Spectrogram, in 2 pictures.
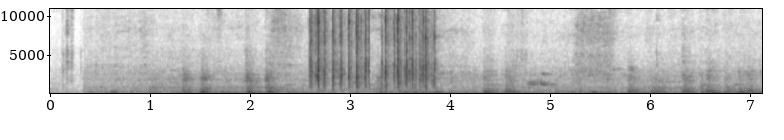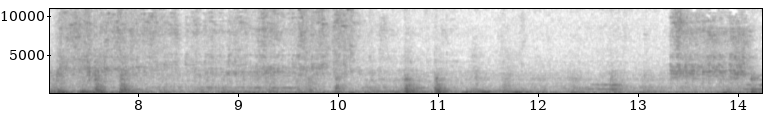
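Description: Interior of a Nankai Railway train running: a steady low rumble with the clatter of wheels over the track, and a brief burst of rapid clicking about three seconds in.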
